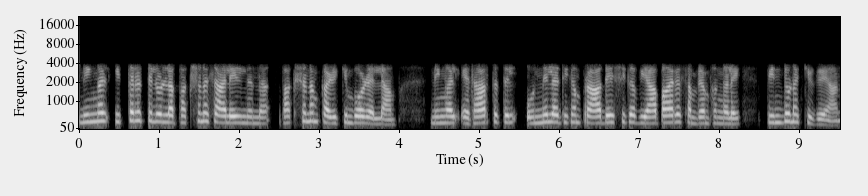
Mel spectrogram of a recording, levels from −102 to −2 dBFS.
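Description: Speech runs the whole way through with a narrow, boxy telephone tone, band-limited to roughly 300 Hz to 3.5 kHz, and a plainly audible rough, slightly synthetic buzz on every syllable. That texture is the signature of the G.729 codec, consistent with an 8 kbit/s G.729A stream. Instead of carrying the waveform, the codec rebuilds each 10 ms frame from a vocal-tract filter, a pitch predictor and a few sparse pulses, which leaves the voicing grainy and artificial.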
